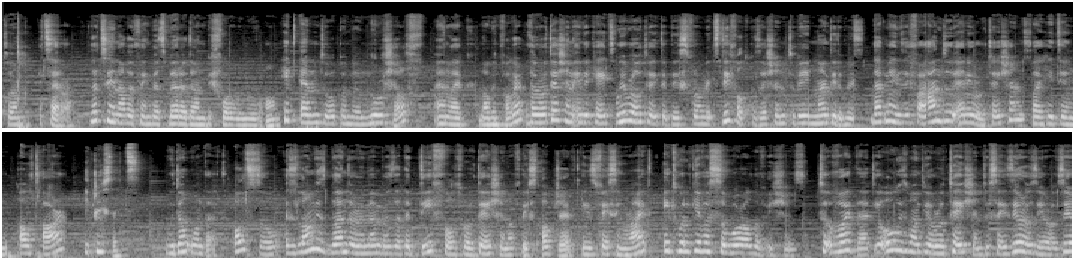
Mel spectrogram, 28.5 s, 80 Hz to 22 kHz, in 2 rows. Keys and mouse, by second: 0.8 KP_1, 4.6 n, 14.6 alt+r, 15.9 ctrl+z.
